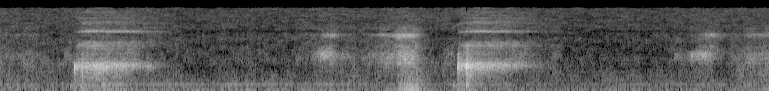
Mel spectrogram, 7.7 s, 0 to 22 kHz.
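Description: Slow breaths, about 16 a minute, with a snorting rasp on the in-breath and faint hiss out: snoring.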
